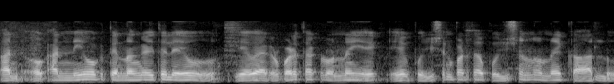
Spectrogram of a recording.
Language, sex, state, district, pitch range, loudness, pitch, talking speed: Telugu, male, Andhra Pradesh, Visakhapatnam, 95-110 Hz, -18 LUFS, 105 Hz, 175 wpm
